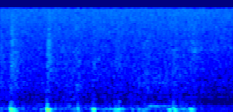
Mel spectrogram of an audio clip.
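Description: A microphone being handled: a sharp click and then a series of irregular low thumps, over a steady electrical hum from the sound system.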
